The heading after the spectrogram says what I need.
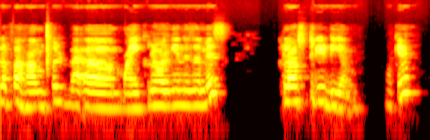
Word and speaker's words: Clostridium: Okay, an example of a harmful microorganism is Clostridium. Okay, how do you pronounce this? CLO is CLOS is clos, TRI is tree, DI is D, UM is Clostridium.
